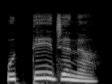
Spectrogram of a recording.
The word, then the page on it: ಉತ್ತೇಜನ: uttējana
